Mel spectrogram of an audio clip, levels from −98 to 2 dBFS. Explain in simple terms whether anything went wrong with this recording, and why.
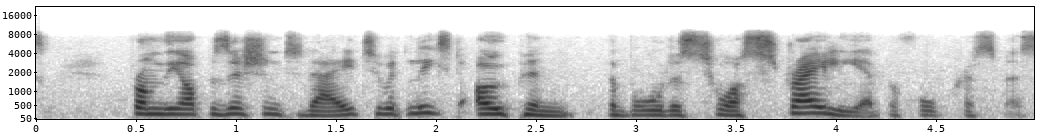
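One thing went wrong, right at the very end. From 4.84 to 4.93 seconds, the noise suppressor cut into the speech. It mistook a quiet bit of speech for background noise and turned it down with the room noise. It lasts only about a tenth of a second. The sound there seems swallowed and faint. The room noise stays well below the speech, and the call line's top end stops at 8 kHz, which is normal for this kind of call.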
